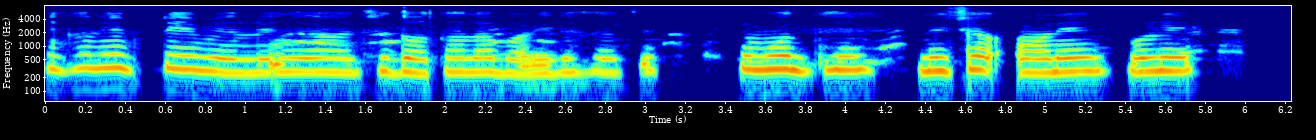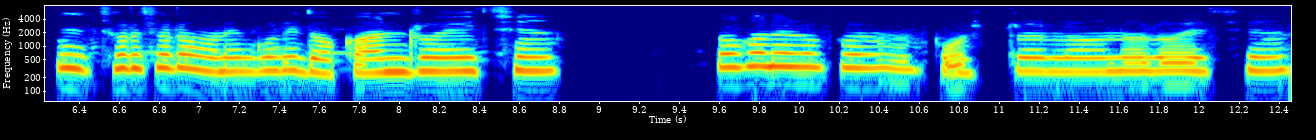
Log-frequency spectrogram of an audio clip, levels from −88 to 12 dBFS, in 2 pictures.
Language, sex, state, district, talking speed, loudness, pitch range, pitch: Bengali, female, West Bengal, Malda, 110 wpm, -18 LUFS, 270-315 Hz, 285 Hz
